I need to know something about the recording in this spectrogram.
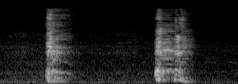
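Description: A man coughing twice: a short cough about half a second in and a longer one near the end.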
